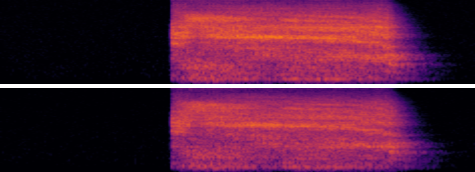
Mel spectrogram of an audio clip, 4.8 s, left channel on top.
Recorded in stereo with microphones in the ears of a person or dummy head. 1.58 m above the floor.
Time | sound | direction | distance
1.7 | a scream | centre (ahead or behind) | 5 m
